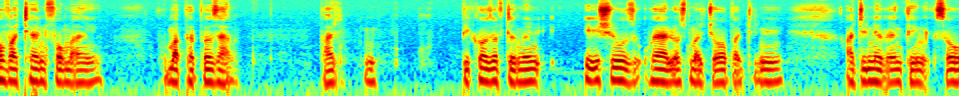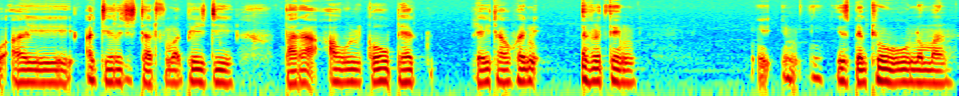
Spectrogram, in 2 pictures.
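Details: Adult man who has stuttered since at least primary school; stuttering.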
